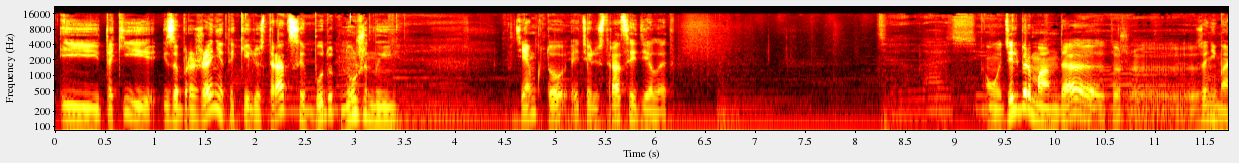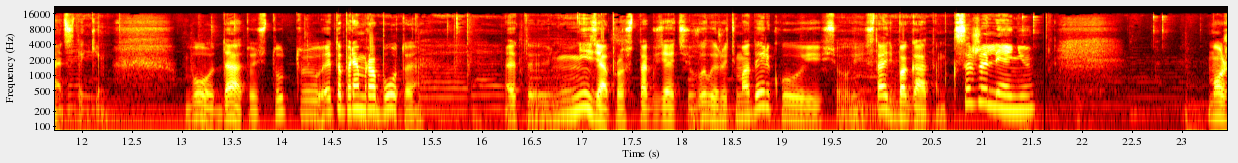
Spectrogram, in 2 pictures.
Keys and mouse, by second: 0.0-23.4 typing, 2.1 shift+middle click, 3.1 shift+middle click, 4.9 ctrl+s, 12.1 shift+middle click, 13.2 shift+middle click, 14.6 ctrl+s.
